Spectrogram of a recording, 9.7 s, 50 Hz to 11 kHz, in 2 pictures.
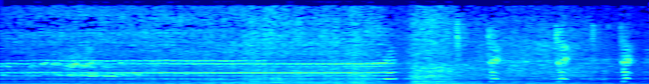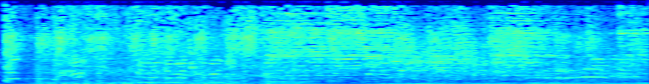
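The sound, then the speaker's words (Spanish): A car skids around curves through a residential estate in the 2019 film Once Upon a Time in Hollywood, its engine roaring and revving loudly with shifting pitch, a brief dip partway through, then a renewed surge. “Circula por la urbanización derrapando en las curvas.”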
